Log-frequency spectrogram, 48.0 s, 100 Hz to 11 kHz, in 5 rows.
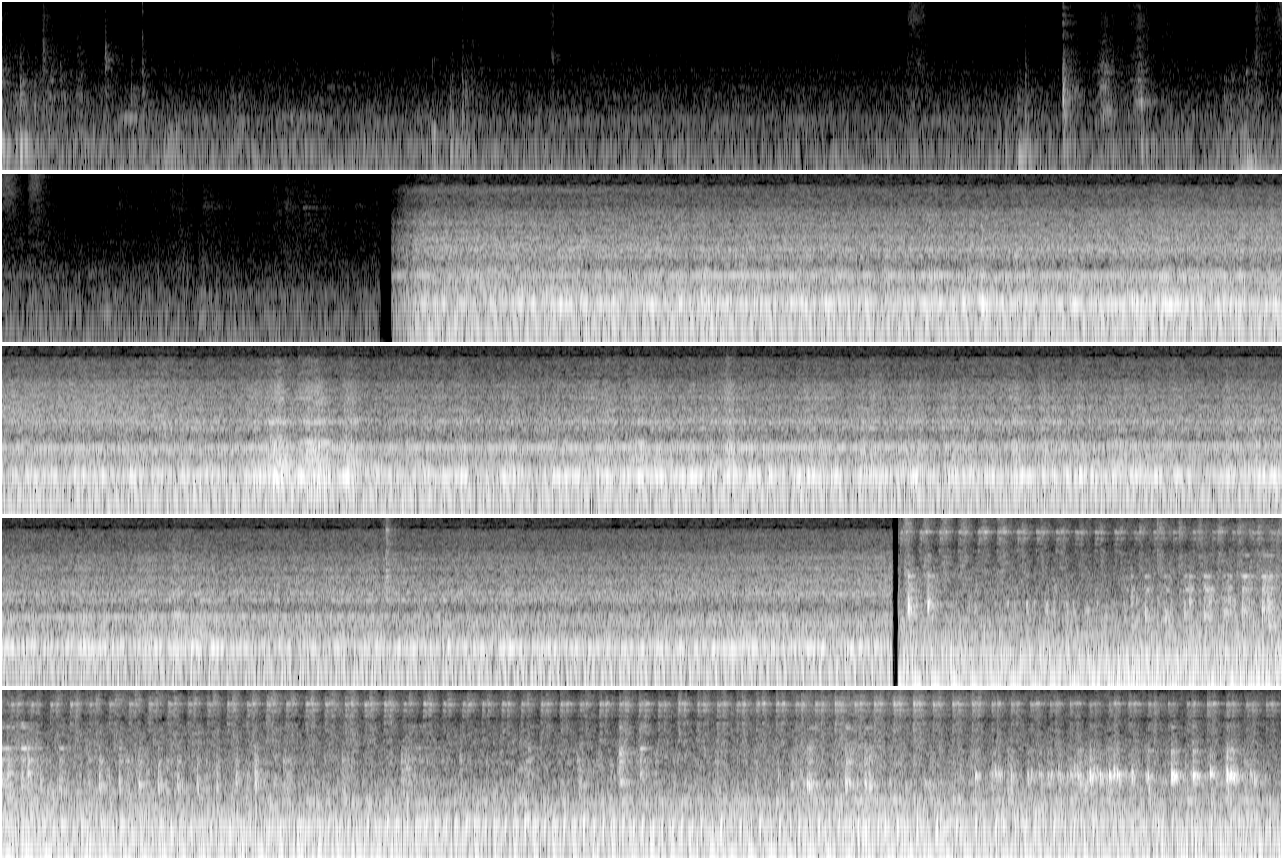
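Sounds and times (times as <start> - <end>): washing machine humming: 12.5 - 47.9.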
